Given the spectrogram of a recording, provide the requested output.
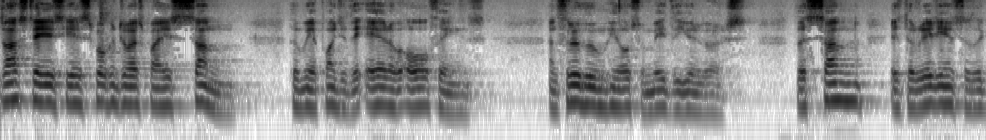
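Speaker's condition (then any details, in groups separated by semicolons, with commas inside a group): Parkinson's; speech less clear than before for some years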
